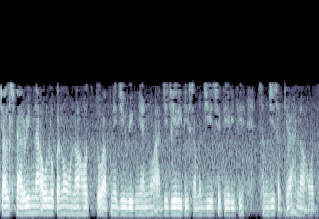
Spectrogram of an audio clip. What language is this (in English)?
Gujarati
